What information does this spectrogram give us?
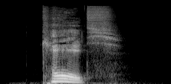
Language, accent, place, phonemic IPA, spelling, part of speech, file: German, Germany, Berlin, /kɛlç/, Kelch, noun, De-Kelch.ogg
- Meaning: 1. chalice (large, often precious drinking cup with a stem) 2. the chalice used for the Eucharist; (also biblical) the cup by which Jesus alludes to his crucifixion (e.g. Matthew 20:22) 3. calyx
